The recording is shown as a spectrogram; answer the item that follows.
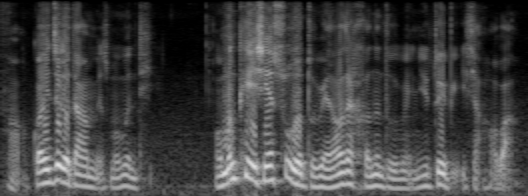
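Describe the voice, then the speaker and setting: A man teaching Greek grammar in a lecture, patient and repetitive, often checking that students follow and reading word forms aloud slowly. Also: medium pitch, lively intonation, warm tone. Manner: patient, repetitive, frequent fillers and checking questions. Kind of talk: online lecture explaining grammar.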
